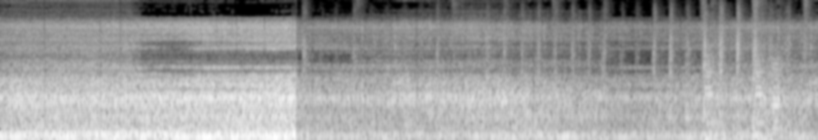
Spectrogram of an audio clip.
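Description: A Mercedes-Benz sedan's engine running as the car drives off, with a steady low hum that grows louder over about three seconds and then cuts off suddenly. Background music follows, with a regular beat coming in over the last few seconds.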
